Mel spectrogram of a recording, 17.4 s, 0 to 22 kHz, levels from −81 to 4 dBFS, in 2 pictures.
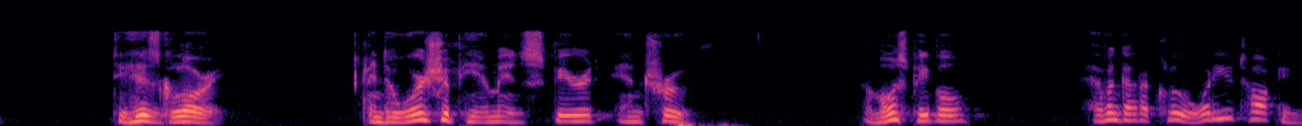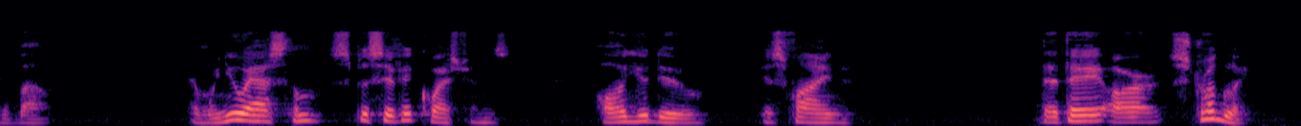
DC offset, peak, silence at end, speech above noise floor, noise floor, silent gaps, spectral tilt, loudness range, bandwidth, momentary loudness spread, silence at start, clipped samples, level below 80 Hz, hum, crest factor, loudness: under 0.1%; -8 dBFS; 0.4 s; 54 dB; -80 dBFS; none; -5 dB/octave; 7 LU; 8 kHz; 19 LU; 0.75 s; under 0.1%; -50 dBFS; none; 20 dB; -27 LUFS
